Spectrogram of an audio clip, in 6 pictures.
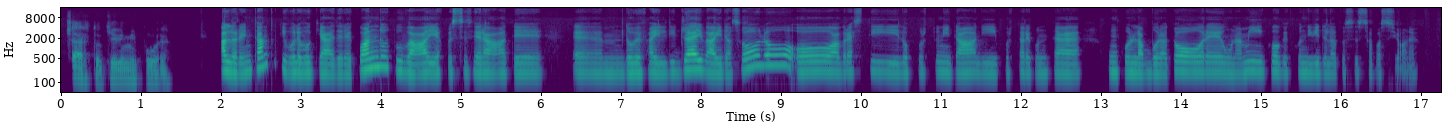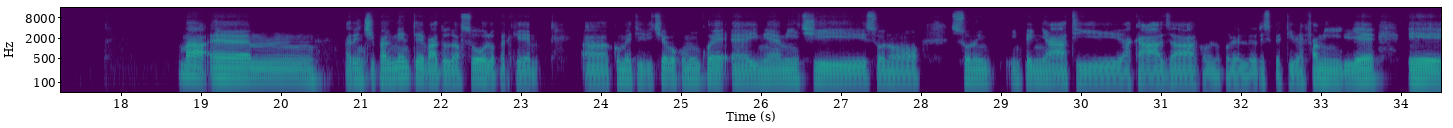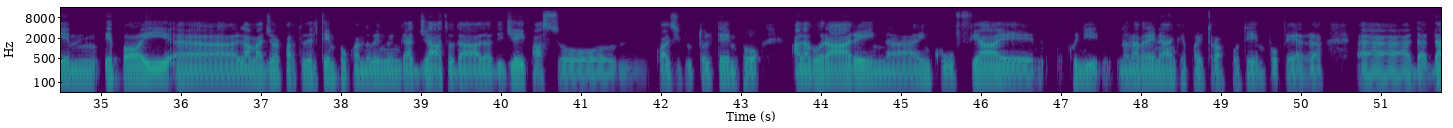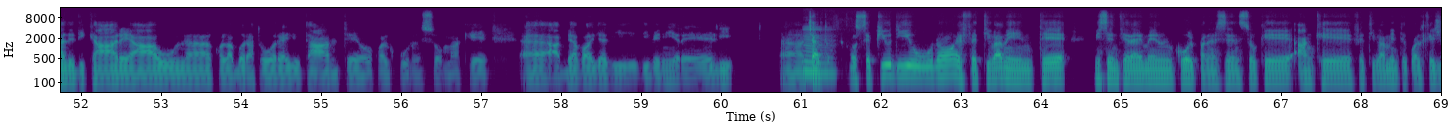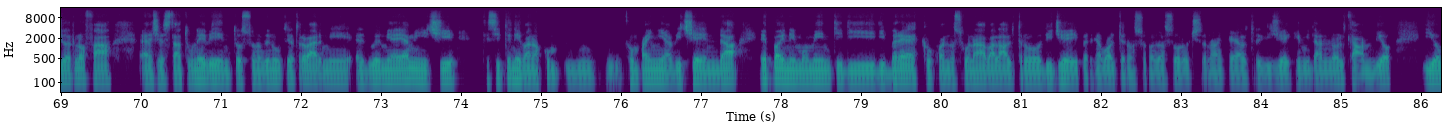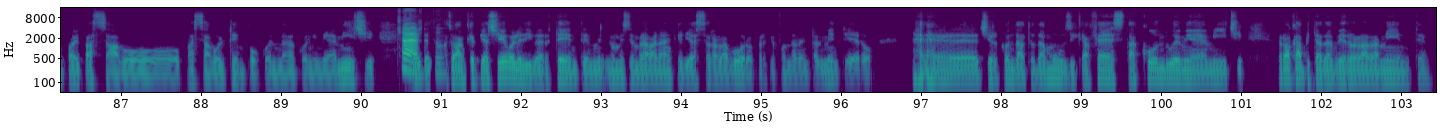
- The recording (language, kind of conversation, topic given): Italian, advice, Come posso gestire la pressione a partecipare controvoglia a feste o eventi sociali?
- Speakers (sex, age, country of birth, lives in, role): female, 30-34, Italy, Italy, advisor; male, 40-44, Italy, Italy, user
- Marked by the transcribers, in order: static; drawn out: "ehm"; drawn out: "passo"; distorted speech; in English: "break"; drawn out: "passavo"; tapping; "neanche" said as "nanche"; chuckle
